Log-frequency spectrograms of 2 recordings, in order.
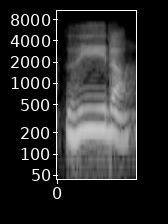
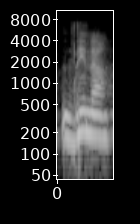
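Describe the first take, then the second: First: زینا with a long first vowel, zee-na. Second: زینا with a short first vowel, zi-na. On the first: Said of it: "زال یا زیر زی نون زبر نا". (زینا کی ی کھینچ کر) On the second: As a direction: clip the zi of زینا short, no stretch. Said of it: "زال زیر زی نون زبر نا". (زینا چھوٹی زیر کے ساتھ، بغیر کھینچے) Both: Shown as a demonstration.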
